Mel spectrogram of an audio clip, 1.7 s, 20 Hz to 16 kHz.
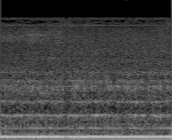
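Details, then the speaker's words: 2 kW Chinese diesel heater in a 1997 Mazda Bongo Friendee after an E-07 code: deep steady low roar, no pump clicking, burning off excess fuel flooded in the chamber with the pump off. Owner suspects air in the line after disconnection. "there's so much fuel in there this is it burning away the excess fuel that's in that"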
